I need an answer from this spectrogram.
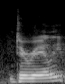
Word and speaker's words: Derale: the uh really hyper cool how do you pronounce that again dereli performance nice yeah hyper cool that's the model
